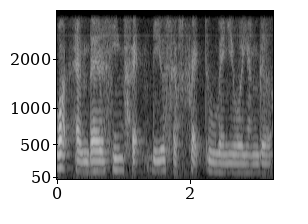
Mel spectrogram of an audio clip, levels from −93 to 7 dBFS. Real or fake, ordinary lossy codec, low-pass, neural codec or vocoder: fake; none; 3.6 kHz; codec, 16 kHz, 6 kbps, DAC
